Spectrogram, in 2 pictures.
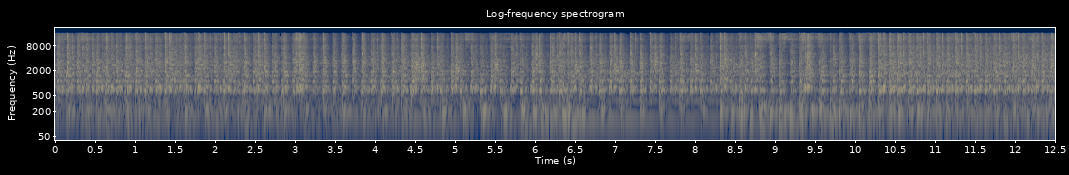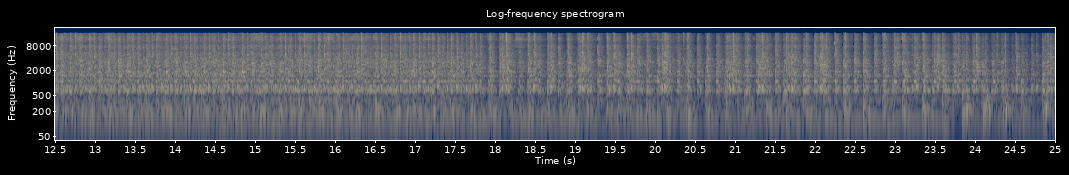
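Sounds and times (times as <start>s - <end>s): drums played in fast strokes: 0.0s - 25.0s.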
